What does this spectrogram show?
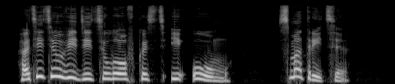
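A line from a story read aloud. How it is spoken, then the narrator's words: Loud, attention-grabbing. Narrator (Russian): громко произнес Фарлей, чтобы даже тот, кто оказался под столом, высунул оттуда нос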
